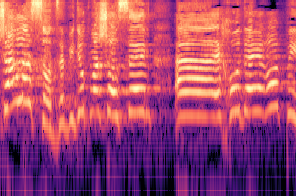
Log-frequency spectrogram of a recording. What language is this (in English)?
Hebrew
